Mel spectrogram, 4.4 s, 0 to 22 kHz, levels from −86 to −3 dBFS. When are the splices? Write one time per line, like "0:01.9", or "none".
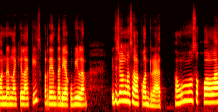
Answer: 0:03.4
